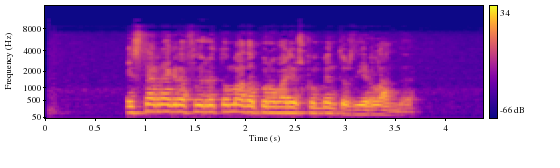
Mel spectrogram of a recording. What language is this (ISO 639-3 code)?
glg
